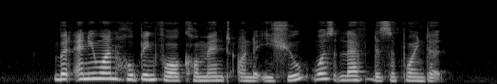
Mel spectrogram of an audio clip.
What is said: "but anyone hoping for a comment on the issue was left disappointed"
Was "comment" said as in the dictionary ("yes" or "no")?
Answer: yes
